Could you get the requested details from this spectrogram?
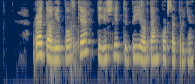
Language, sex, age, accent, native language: Uzbek, female, 19-29, Farg'ona, Uzbek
